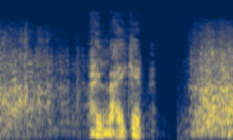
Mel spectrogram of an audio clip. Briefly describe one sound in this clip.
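A man laughs loudly nearby.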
